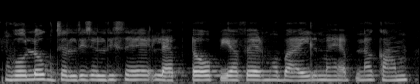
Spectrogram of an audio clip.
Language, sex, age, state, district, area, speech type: Hindi, female, 30-45, Madhya Pradesh, Bhopal, urban, spontaneous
